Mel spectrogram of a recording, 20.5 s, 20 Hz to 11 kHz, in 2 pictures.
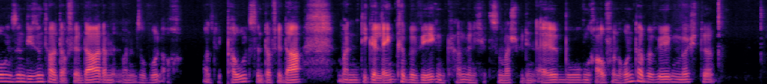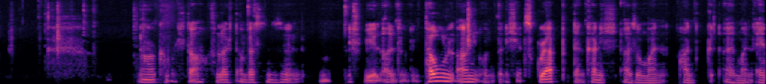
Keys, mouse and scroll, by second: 9.4 KP_3, 10.3 KP_1, 11.2 KP_3, 11.9 KP_1, 13.4 click, 14.7 click, 16.4 g.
